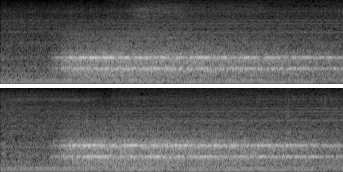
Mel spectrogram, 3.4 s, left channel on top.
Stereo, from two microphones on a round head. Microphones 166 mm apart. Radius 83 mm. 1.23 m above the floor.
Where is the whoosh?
20° left (ahead or behind), 1.8 m.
